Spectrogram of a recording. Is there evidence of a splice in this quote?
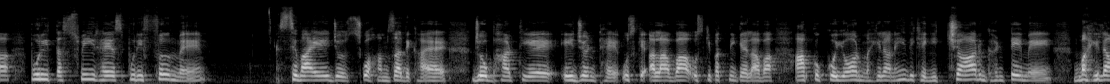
yes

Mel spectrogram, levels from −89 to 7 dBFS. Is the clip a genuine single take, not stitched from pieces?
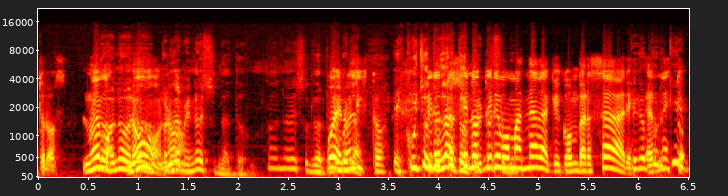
yes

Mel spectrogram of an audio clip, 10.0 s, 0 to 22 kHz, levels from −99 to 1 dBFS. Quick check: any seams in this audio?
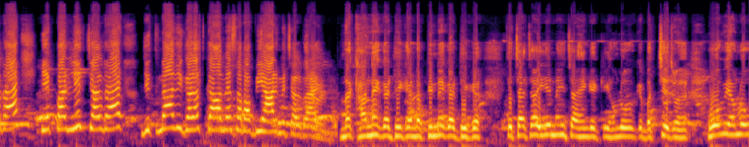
yes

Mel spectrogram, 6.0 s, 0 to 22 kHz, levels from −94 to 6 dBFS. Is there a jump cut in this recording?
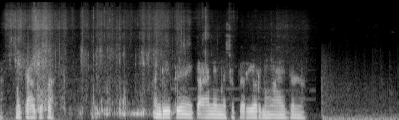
yes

